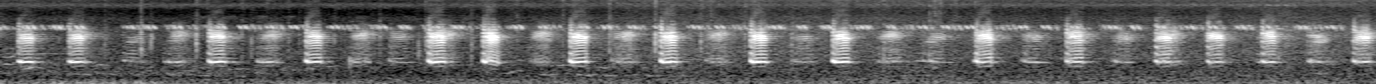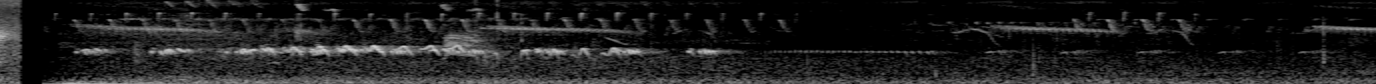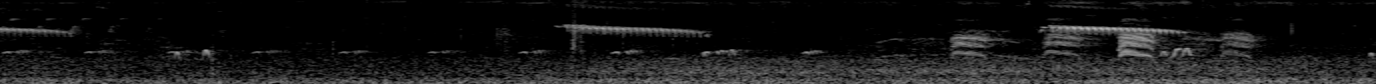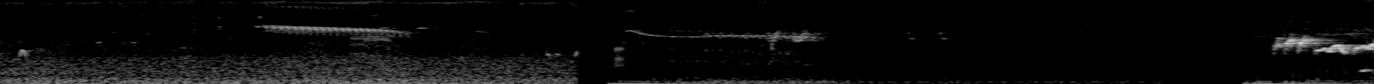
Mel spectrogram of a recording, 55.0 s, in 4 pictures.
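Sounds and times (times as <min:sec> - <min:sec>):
rapid repeated bird notes: 0:00.0 - 0:14.0.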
